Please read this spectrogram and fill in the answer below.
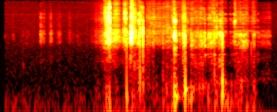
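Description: Handling noise from a small camera being set down inside a large corrugated pipe: about a second and a half in, a loud run of scraping with several sharp knocks against the pipe wall, dying away near the end.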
